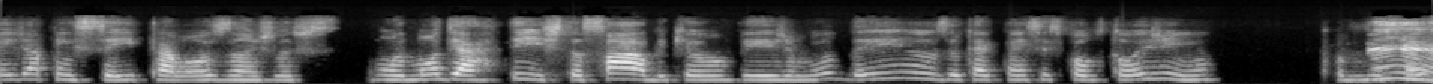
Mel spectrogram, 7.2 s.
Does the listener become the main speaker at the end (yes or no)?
yes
